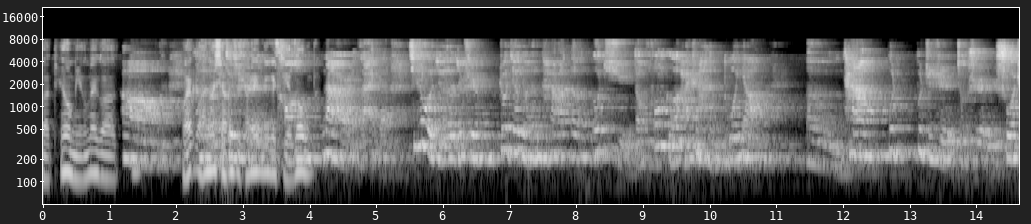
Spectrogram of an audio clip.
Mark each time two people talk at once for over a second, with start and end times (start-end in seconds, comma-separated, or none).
2.2-4.0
